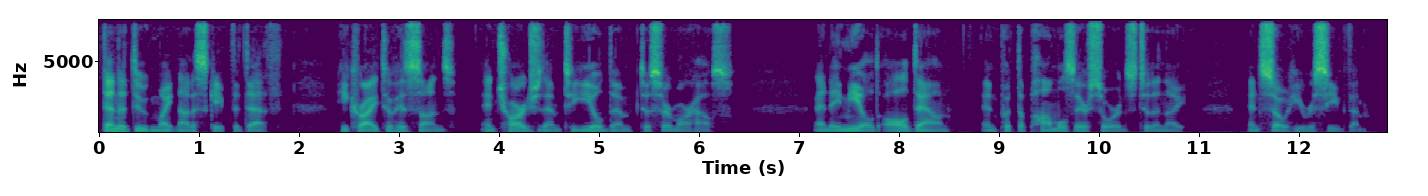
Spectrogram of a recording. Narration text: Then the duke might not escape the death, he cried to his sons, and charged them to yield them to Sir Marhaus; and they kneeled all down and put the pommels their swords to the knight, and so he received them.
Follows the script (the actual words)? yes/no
yes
